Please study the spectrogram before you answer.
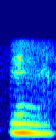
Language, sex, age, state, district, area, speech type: Tamil, female, 18-30, Tamil Nadu, Mayiladuthurai, rural, conversation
